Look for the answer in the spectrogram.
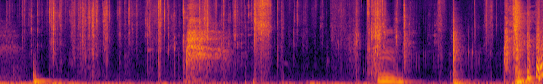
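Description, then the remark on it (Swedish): Foil tearing and crinkling as small bottles of alcohol-free sparkling wine, two per person, are popped open to celebrate, with a few short hissing bursts and clicks scattered over about eight seconds, and brief voices murmuring between. “vi har ju två små flaskor var här mm, med alkoholfritt bubbel.”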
